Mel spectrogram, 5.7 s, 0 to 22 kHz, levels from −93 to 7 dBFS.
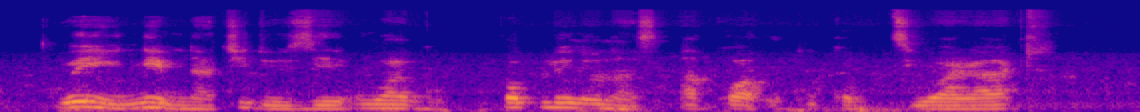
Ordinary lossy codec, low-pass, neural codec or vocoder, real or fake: Opus, 32 kbps; 14.4 kHz; none; real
